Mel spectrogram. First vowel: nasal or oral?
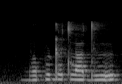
oral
